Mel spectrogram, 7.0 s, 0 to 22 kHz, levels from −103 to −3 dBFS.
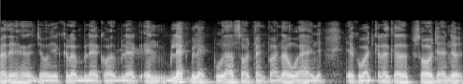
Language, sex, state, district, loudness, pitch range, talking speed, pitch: Hindi, male, Odisha, Khordha, -17 LUFS, 95-100 Hz, 205 wpm, 95 Hz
